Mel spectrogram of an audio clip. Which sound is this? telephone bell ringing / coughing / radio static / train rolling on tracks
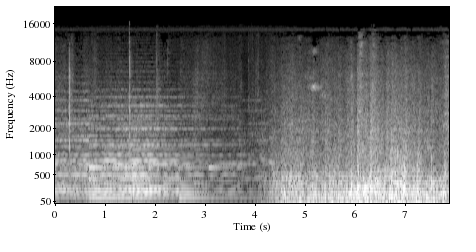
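train rolling on tracks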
